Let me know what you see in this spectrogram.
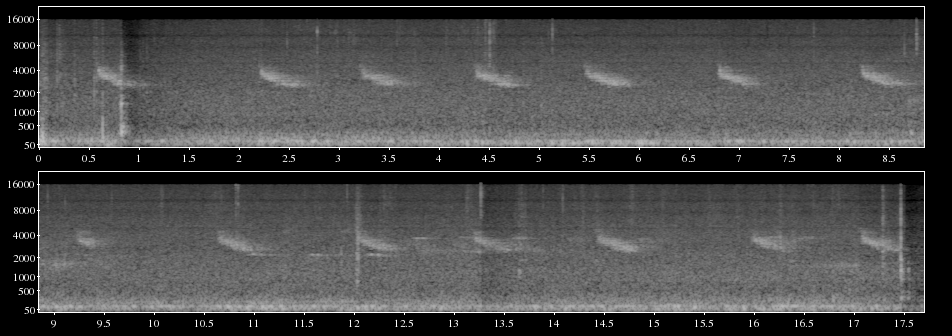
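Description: A bird calling a short falling chirp over and over, about one to two a second, over a low steady hum.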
